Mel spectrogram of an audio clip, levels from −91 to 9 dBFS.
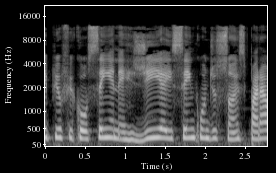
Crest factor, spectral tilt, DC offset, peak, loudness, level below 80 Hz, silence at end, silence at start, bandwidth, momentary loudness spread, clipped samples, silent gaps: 18 dB; -3 dB/octave; under 0.1%; -2 dBFS; -19 LUFS; -56 dBFS; 0 s; 0 s; 13 kHz; 4 LU; under 0.1%; none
